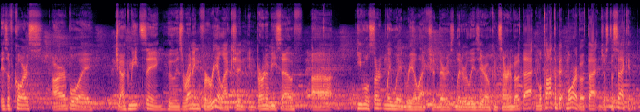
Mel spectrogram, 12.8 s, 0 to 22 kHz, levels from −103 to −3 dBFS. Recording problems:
background chatter; loud; throughout; 3 voices, 7 dB below the speech

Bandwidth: 18.5 kHz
